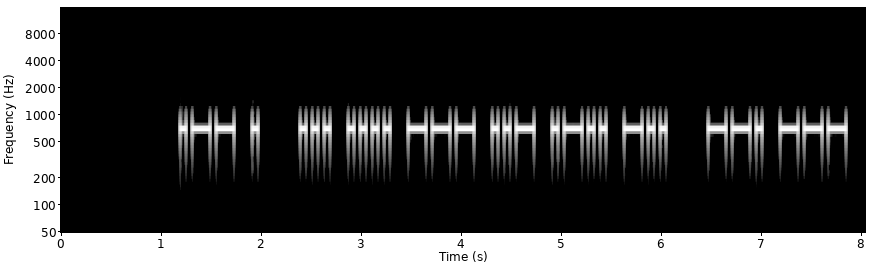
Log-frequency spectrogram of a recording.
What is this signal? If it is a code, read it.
Morse code, heard as a keyed tone, about 20 wpm, 700 Hz. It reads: WE SHOULD GO
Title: Sentences with 3-Word Phrases - Spoken Beginning - 20wpm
